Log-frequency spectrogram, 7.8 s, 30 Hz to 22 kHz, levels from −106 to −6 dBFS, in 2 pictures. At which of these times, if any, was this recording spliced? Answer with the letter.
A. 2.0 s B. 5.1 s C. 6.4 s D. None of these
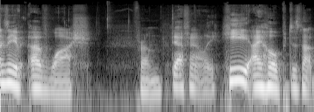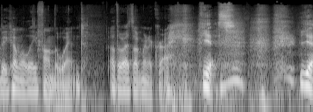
A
